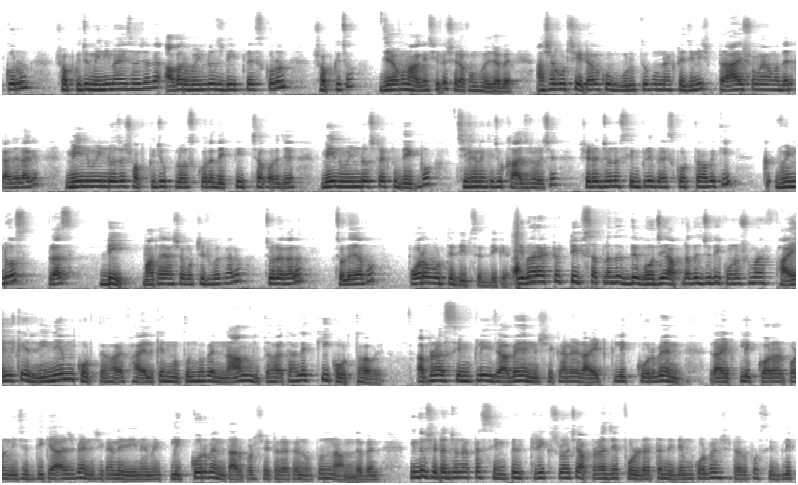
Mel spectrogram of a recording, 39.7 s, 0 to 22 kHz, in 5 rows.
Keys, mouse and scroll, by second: 28.2 Num_Lock, 28.2-29.2 scroll down 2, 29.2 right click, 31.3 click.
